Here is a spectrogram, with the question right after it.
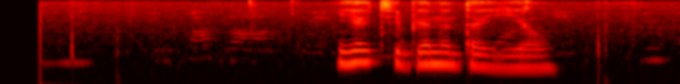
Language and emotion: Russian, sad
